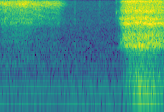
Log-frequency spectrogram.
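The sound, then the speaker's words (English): A deep breath drawn in and let out during a guided breathing exercise: two long, airy breath sounds separated by a brief quiet pause, the second louder and fuller. “let's take another deep breath. One more.”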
